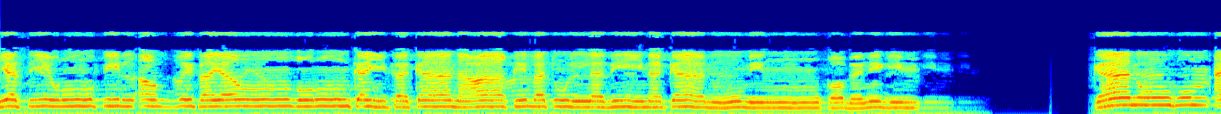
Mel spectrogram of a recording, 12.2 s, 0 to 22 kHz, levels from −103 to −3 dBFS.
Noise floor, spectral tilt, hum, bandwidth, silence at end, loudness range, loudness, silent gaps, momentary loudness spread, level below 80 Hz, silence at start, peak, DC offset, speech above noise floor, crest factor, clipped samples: -56 dBFS; -3.5 dB/octave; none; 8 kHz; 0 s; 4 LU; -26 LUFS; 10.58-10.84 s; 5 LU; -56 dBFS; 0 s; -8 dBFS; 0.3%; 30 dB; 18 dB; under 0.1%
